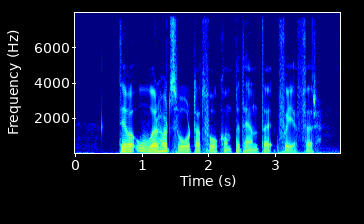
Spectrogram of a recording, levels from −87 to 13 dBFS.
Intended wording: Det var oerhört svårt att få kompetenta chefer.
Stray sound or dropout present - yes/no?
no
